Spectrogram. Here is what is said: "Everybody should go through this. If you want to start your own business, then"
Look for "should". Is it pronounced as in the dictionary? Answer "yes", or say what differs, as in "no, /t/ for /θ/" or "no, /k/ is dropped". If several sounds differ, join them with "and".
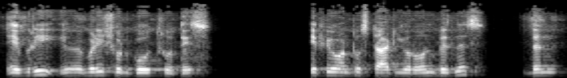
yes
